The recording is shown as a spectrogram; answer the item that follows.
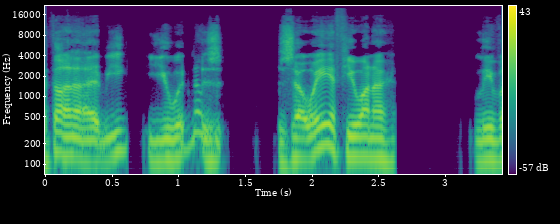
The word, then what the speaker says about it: Zooey: Is it Zoe or Zooey? Because I've heard it as both. Pretty sure she pronounces it Zoe Deschanel.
